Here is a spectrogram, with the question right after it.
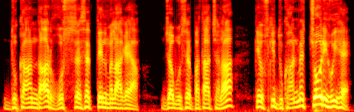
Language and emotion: Urdu, angry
